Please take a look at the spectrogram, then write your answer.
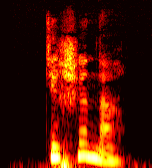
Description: Ääntäminen
IPA: /kalm/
